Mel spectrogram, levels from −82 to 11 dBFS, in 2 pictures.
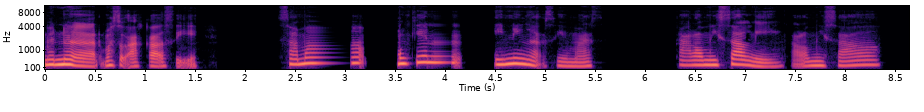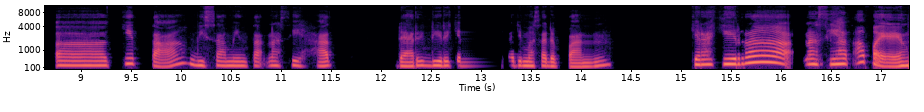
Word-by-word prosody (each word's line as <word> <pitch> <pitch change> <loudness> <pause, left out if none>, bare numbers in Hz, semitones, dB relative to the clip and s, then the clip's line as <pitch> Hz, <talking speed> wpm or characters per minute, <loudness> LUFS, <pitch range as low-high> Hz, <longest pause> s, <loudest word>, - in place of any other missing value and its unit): Benar, 215 -8 +6
masuk 190 0 -2
akal, 160 +1 0
sih. 165 - -8 0.8
Sama 275 +3 +1 0.6
mungkin 305 +3 +2 0.4
ini 235 +3 +5
enggak, 195 -5 -1
sih, 165 +2 -7
Mas, 160 +2 -5 0.7
kalau 205 -1 -1
misal, 210 +1 +3
nih, 150 -4 -3
kalau - - -6
misal, 190 +4 -3 0.3
eee, 185 0 +1
kita 245 - -3
bisa 185 -4 -2
minta 175 -1 -2
nasihat, 175 -1 -4 0.6
dari 165 +2 0
diri 180 0 +2
kita 160 -1 -11
di 180 - -1
masa 170 0 0
depan, 155 +5 -3 0.8
kira-kira 245 +7 +5 0.2
nasihat 240 +1 +2
apa, 325 +2 +1
ya, 150 -1 +3
yang - - +3
185 Hz, 110 wpm, -20 LUFS, 170-235 Hz, 0.8 s, Benar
